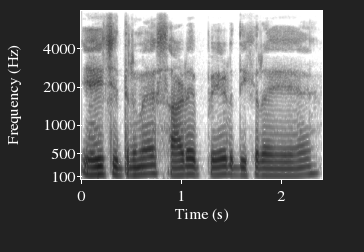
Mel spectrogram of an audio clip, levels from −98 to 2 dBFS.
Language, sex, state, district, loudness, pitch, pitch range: Hindi, male, Telangana, Hyderabad, -17 LUFS, 130 Hz, 125-135 Hz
